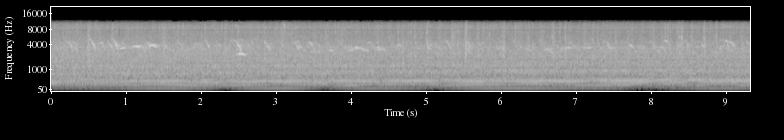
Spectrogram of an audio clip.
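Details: Flock of 10-day-old domestic turkey poults clustered in a temporary cardboard enclosure in a barn, giving many short high peeps and chirps, some rising or falling, scattered throughout under a steady loud hum of ventilation fans.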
